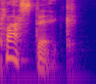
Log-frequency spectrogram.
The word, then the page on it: plastic: British English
